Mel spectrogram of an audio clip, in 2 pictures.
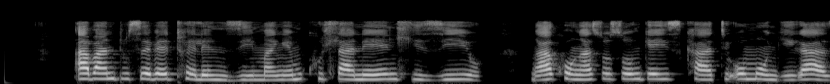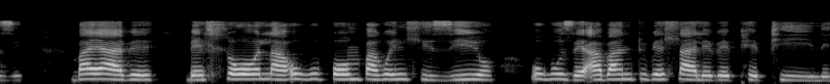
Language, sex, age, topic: North Ndebele, male, 36-49, health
